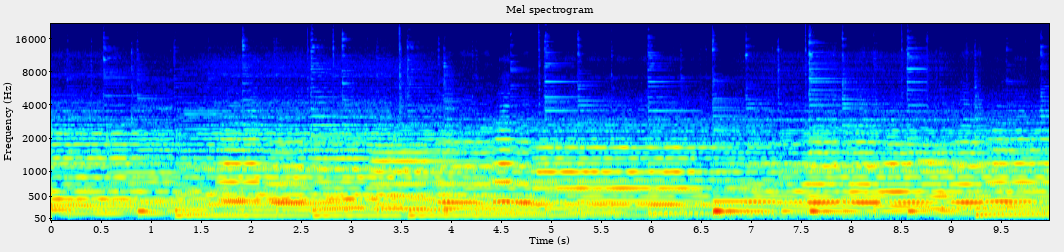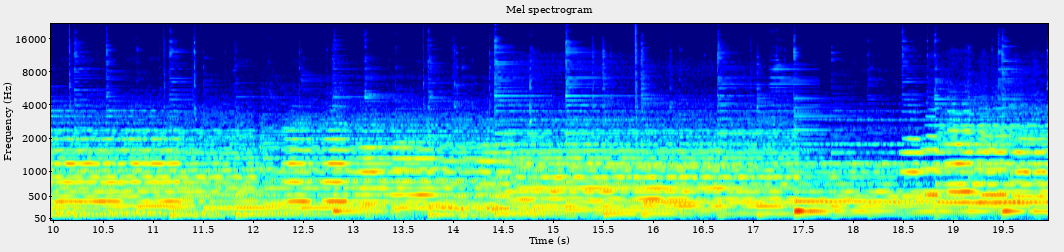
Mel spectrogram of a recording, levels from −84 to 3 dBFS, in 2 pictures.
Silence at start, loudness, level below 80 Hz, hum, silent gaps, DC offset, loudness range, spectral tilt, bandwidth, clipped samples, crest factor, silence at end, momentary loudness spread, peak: 0 s; -21 LUFS; -60 dBFS; none; none; under 0.1%; 3 LU; -8 dB/octave; 16 kHz; under 0.1%; 16 dB; 0 s; 6 LU; -4 dBFS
